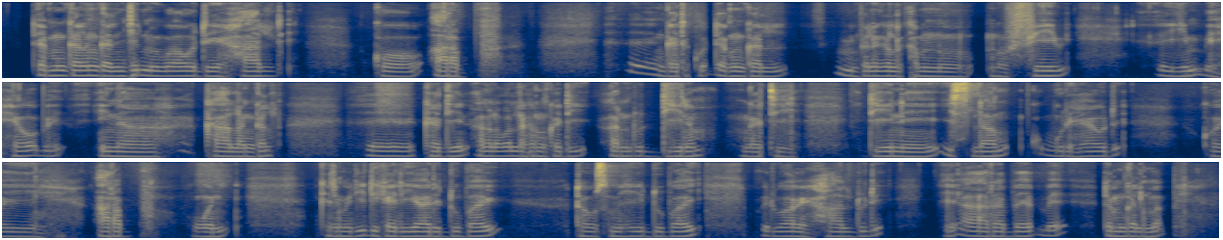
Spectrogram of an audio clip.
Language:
Fula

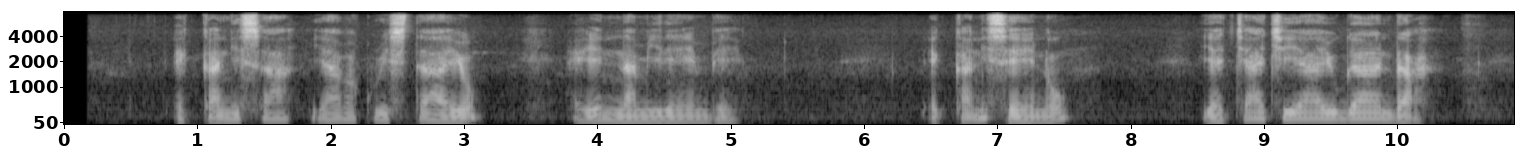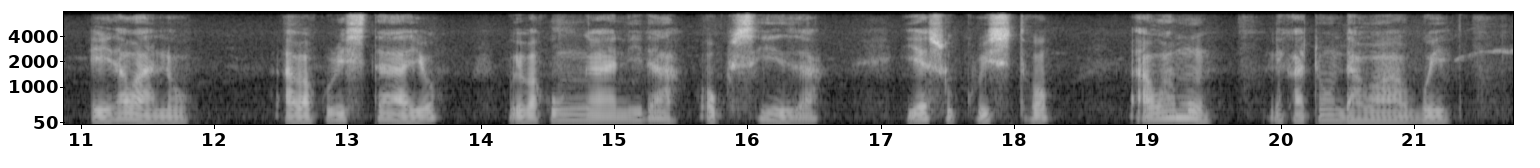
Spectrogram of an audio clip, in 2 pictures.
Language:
Ganda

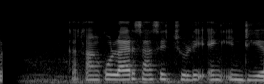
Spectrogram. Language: Javanese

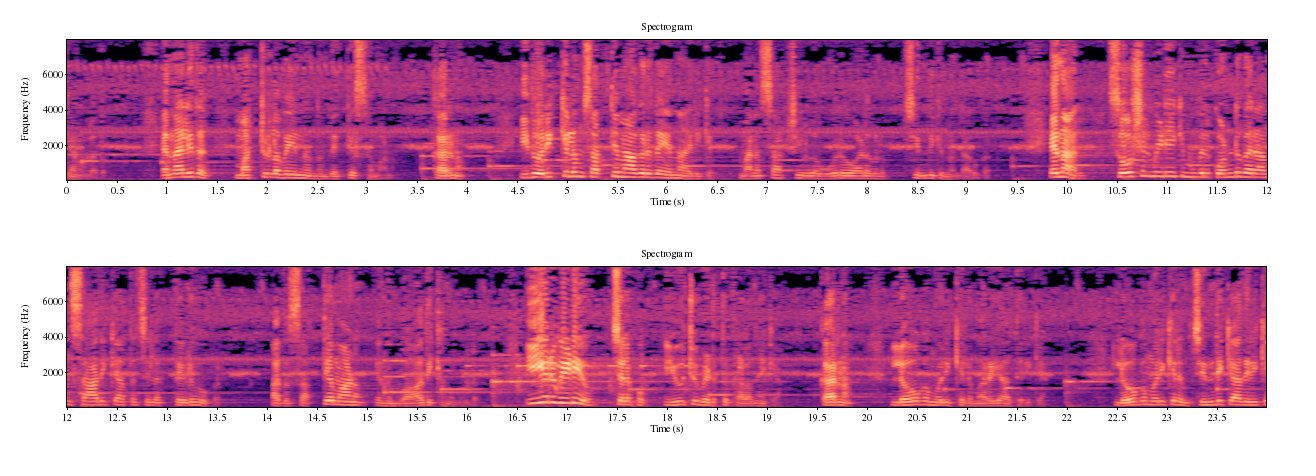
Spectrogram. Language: Malayalam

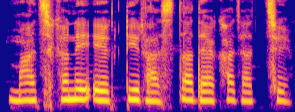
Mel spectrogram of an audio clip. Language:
Bangla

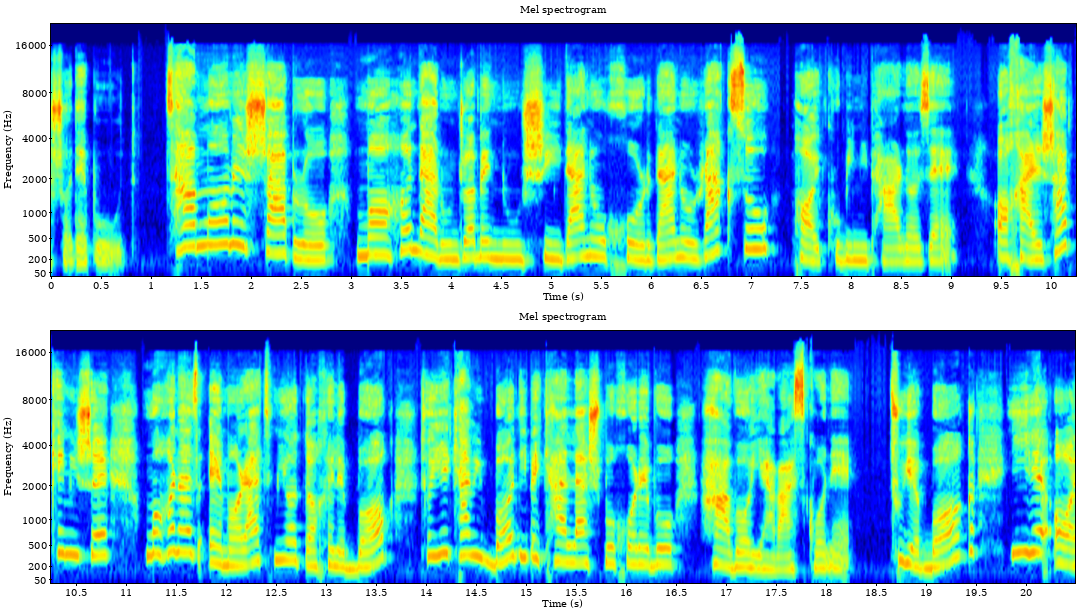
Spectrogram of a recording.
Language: Persian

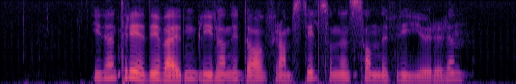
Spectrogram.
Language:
Norwegian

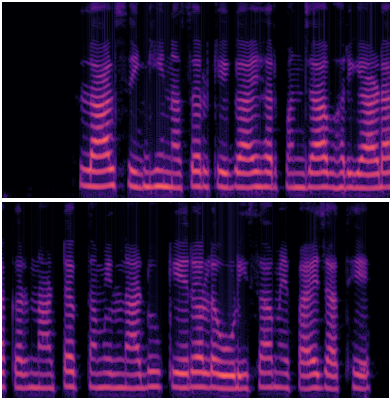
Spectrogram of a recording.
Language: Chhattisgarhi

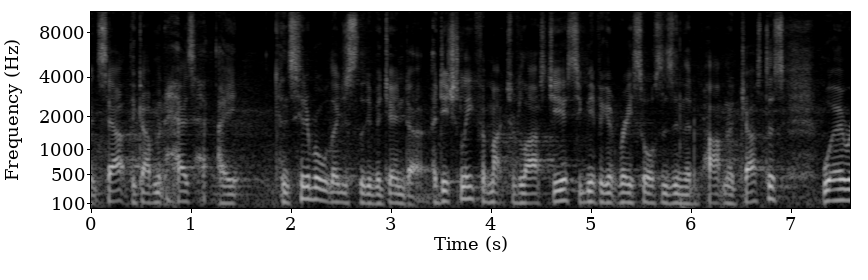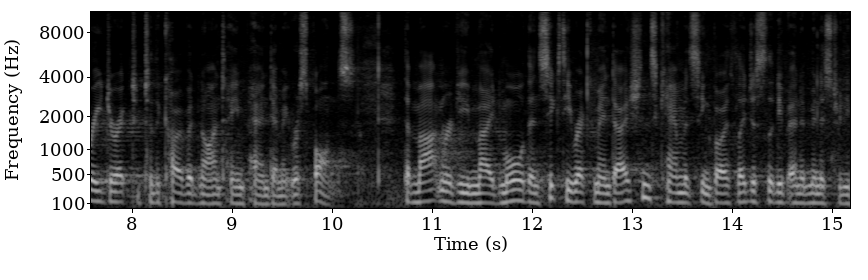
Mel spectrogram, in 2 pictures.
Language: English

